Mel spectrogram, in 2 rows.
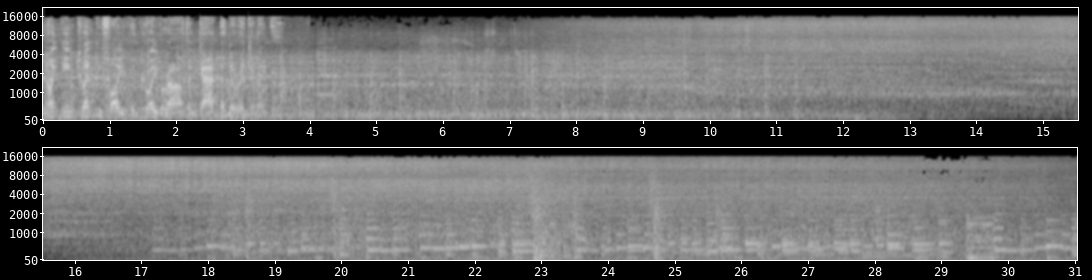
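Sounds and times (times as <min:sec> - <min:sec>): train wheels clattering over joints: 0:00.0 - 0:12.8, 0:16.4 - 0:31.0
plucked-string music: 0:18.0 - 0:31.0.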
